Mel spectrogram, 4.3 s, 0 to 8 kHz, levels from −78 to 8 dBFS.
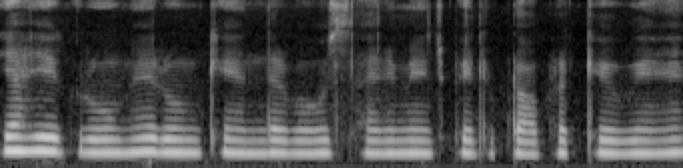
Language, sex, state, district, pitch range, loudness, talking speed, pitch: Hindi, female, Uttar Pradesh, Jalaun, 185-195 Hz, -19 LUFS, 210 wpm, 185 Hz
